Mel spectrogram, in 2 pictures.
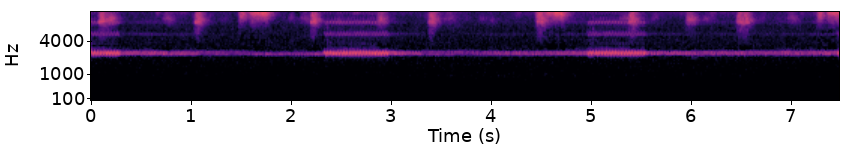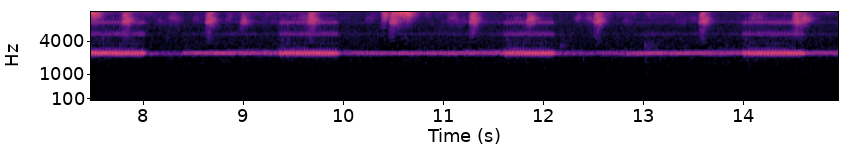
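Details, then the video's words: On a warm summer night in Bulgaria, crickets chirp in the grass: an unbroken high-pitched trill rising in regular loud bursts roughly every one to two seconds, with crisp high clicks punctuating it. "Cricket Sounds - Crickets Chirping at Night"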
